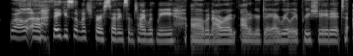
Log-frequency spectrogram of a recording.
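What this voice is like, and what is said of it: Nasal, congested voice from cold. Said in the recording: “I have a head cold, so if I sound nasally”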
